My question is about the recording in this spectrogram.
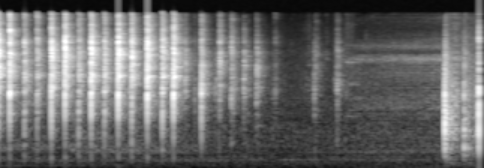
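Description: Plastic keys of a BTTB/Zeuke model-railway switching keypad being flicked in quick succession, a rapid run of sharp clicks for about two seconds that fades out. A single louder knock near the end.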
